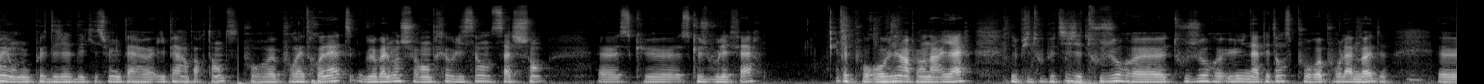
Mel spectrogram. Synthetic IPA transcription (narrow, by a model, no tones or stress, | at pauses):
eɔ̃nupozd̪eʒad̪ekʲɛst̪jɔ̃ipɛʁøipɛʁɛ̃pɔʁt̪ɑ̃t̪pʰuʁøpʰuʁɛt̪χɔnɛt̪ɡlɔbalmɑ̃ʒəsɥiʁɑ̃t̪χeoliseɑ̃saʃɑ̃ | øsə̥kʰəsə̥kəʒəvulɛfɛːʁ | ɑ̃fɛt̪̚pʰuʁːəvəniʁɛ̃pøɑ̃naʁjɛːʁd̪əpɥit̪ʰupət̪iʒet̪ʰuʒuʁøt̪ʰuʒuʁyynapet̪ɑ̃spʰuʁpʰuʁlamɔd̪ø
